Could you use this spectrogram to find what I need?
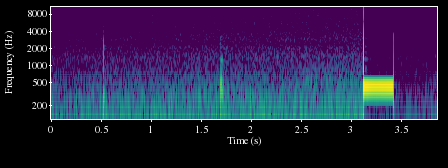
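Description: A single short steady telephone tone, mid-pitched and clear like a busy signal after a dropped call, sounds near the end, preceded by two faint clicks over low hiss.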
